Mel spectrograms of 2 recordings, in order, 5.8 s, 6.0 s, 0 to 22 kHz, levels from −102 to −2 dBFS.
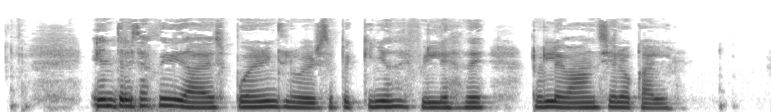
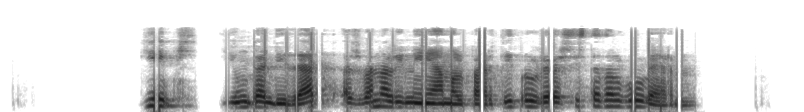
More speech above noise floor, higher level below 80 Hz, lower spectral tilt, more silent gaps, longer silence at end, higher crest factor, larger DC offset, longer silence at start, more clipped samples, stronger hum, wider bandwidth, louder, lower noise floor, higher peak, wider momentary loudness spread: second, 40 dB vs over 72 dB; second, -66 dBFS vs -54 dBFS; first, -7.5 dB/octave vs -5 dB/octave; second, none vs 1.49-1.64 s; about the same, 0.75 s vs 0.85 s; about the same, 16 dB vs 18 dB; neither; second, 0.7 s vs 1.1 s; neither; neither; first, 11 kHz vs 8 kHz; second, -25 LUFS vs -19 LUFS; second, -63 dBFS vs under -90 dBFS; second, -8 dBFS vs -2 dBFS; about the same, 9 LU vs 9 LU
